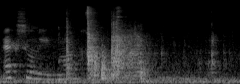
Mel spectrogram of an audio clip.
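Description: A child talking quietly, with a couple of short, light knocks in the middle.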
